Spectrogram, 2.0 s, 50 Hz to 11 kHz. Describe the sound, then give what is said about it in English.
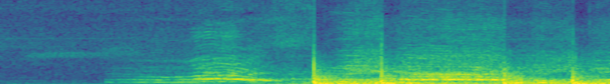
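American soccer fans in Doha cheering at the World Cup during the US team's first World Cup match in eight years, a tie against Wales; loud crowd shouting rises from near silence and jumps sharply louder about a second in. “Cheering on the Stars and Stripes in their first World Cup match in 8 years, American fans in Doha.”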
